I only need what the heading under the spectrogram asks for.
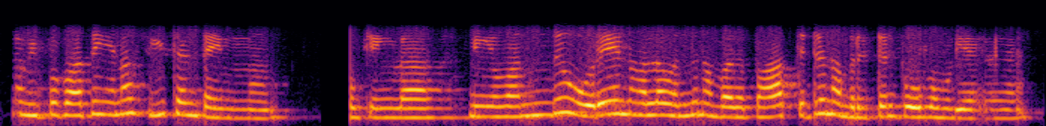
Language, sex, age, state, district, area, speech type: Tamil, female, 18-30, Tamil Nadu, Nilgiris, rural, conversation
